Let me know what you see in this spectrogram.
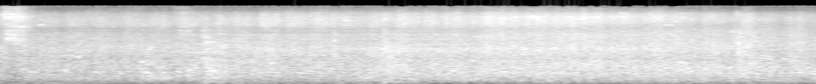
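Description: Autorack freight cars rolling past on the track: a steady noise of steel wheels on the rails, with a few faint clicks from the wheels.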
